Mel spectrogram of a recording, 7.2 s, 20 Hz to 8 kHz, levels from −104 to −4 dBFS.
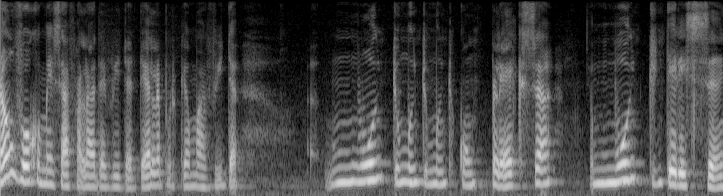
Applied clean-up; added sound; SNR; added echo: none; none; none; none.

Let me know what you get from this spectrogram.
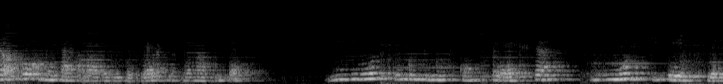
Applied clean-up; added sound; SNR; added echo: neural separator model SepFormer DNS4.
